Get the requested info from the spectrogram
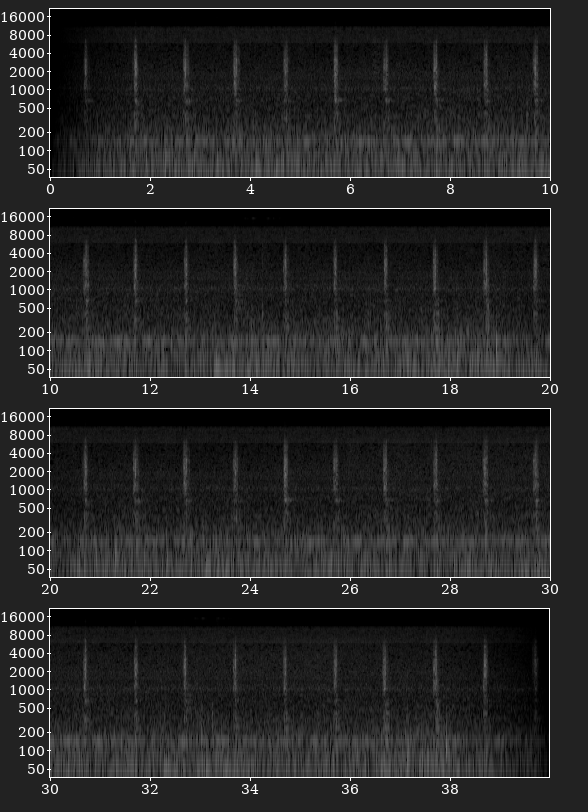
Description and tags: house ambiance with clock tik tak record by Blue spark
